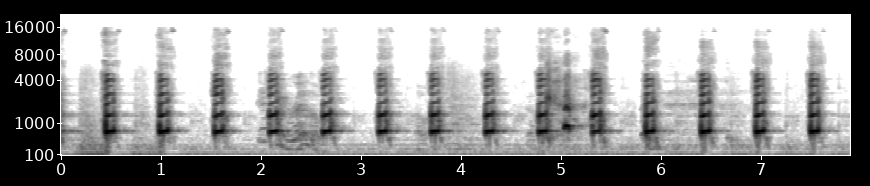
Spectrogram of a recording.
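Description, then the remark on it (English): A dog waking up from surgery lets out short whining yelps in a steady, almost metronomic rhythm, about thirteen evenly spaced cries, fairly loud, with faint rustling between them. “This dog is totally fine and was waking up from surgery when he started dropping a pretty sick beat.”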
